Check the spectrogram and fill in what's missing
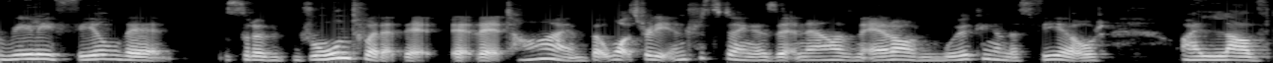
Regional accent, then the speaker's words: Auckland, New Zealand; I grew up in Auckland in New Zealand.

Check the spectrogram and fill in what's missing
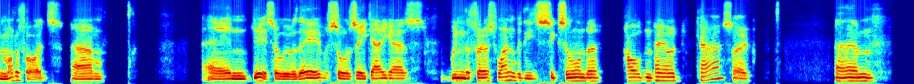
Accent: Hamilton, Victoria, Australia; I grew up in Hamilton

